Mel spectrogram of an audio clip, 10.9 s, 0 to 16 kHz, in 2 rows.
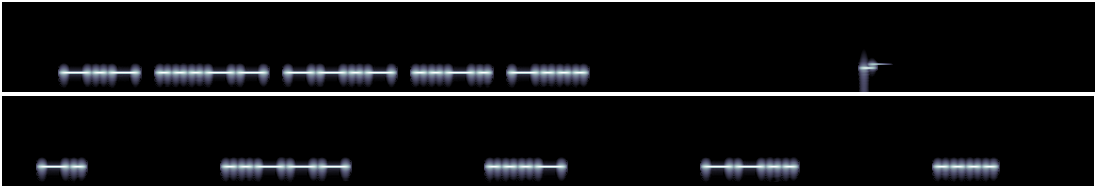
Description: Morse code, heard as a keyed tone, about 30 wpm, spaced as for 15 wpm, 700 Hz. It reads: K3QFB N2VZH
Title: USA Call Signs - 5 Characters - 6x Character Spacing - 30wpm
